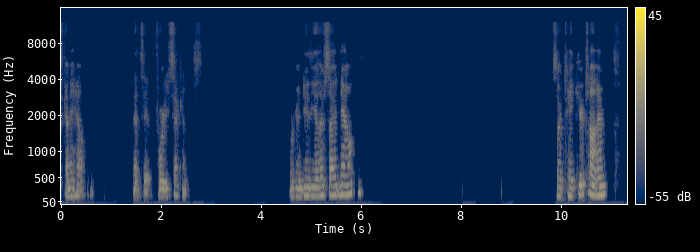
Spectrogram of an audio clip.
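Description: A middle-aged woman speaks calmly into a nearby microphone, pausing between phrases.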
